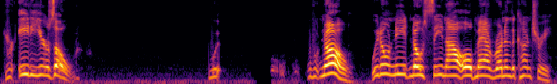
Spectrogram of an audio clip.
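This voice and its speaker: A woman's voice: sits high, slow, long pauses, fairly bright tone, no echo. An American woman hosting a livestream reaction, chatting and ranting casually in blunt, sweary, folksy slang. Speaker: reaction video host. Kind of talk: casual livestream rant and chat.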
